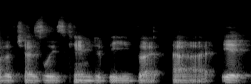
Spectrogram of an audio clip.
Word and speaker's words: Chesley: What's a Chelsea award? So, Chesley, Oh, Chesley, sorry.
